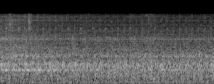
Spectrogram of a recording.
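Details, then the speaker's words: EZGO Workhorse golf cart Robin ST350 single-cylinder engine after carburetor clean and starter change, cold start: steady, even buzz with no misses or knocks; runs smoothly, normal running. "well that that's a nice running Little Engine"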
